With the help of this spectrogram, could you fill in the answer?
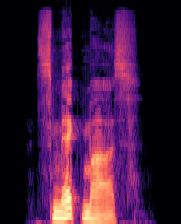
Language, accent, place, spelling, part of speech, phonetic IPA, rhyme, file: German, Germany, Berlin, Smegmas, noun, [ˈsmɛɡmas], -ɛɡmas, De-Smegmas.ogg
- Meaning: genitive of Smegma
